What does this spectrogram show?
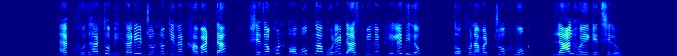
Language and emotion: Bengali, angry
